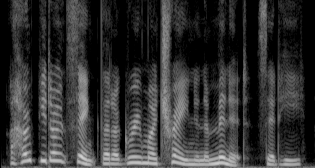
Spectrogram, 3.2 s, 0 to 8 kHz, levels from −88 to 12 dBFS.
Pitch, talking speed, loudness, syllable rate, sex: 240 Hz, 285 wpm, -17 LUFS, 6.1 syllables/s, female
